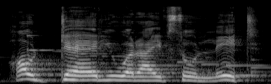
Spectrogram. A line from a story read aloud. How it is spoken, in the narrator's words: he growled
